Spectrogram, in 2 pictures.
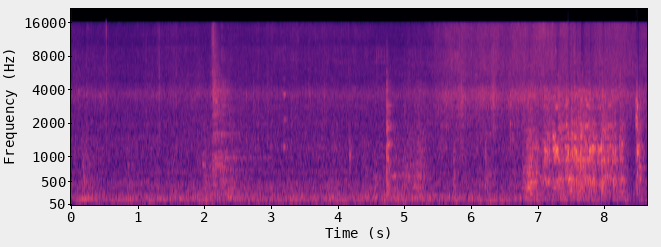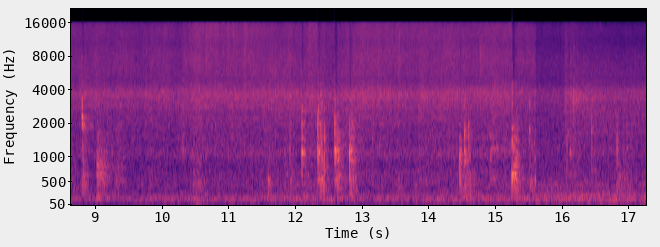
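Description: Vegetables sizzle in a hot pot.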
